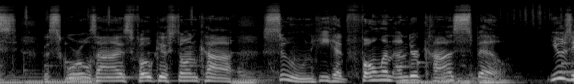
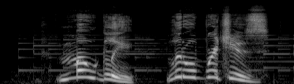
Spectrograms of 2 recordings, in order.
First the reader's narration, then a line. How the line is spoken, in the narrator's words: Bagheera and Baloo stood across the river shouting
